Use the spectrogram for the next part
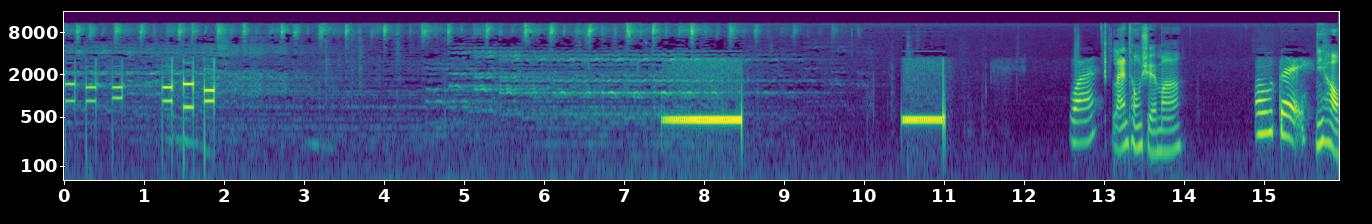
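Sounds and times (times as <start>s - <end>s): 
touch-tone telephone dialing beeps: 0.0s - 1.9s, 7.5s - 8.5s, 10.5s - 11.0s
long steady telephone ringback tones: 7.5s - 8.5s, 10.5s - 11.0s
speech: 13.1s - 14.1s, 15.2s - 15.9s.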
